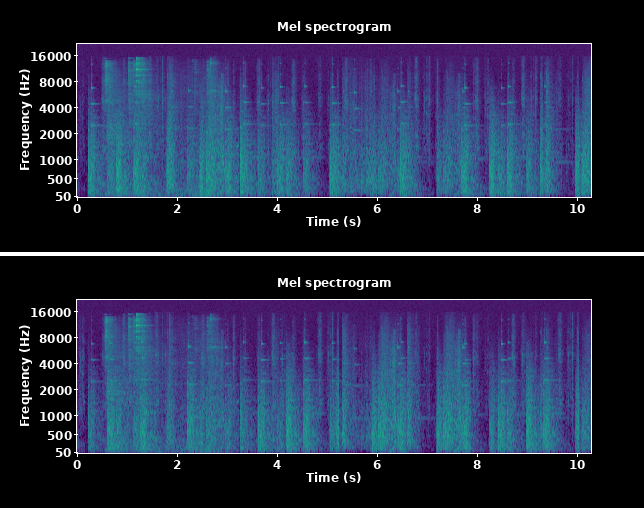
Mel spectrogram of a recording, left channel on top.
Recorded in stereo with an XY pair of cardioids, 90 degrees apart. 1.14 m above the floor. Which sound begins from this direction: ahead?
Keys jangling, at 0.6 s.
